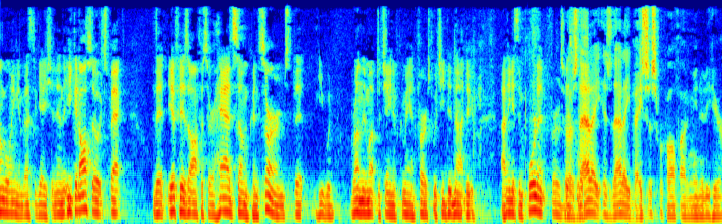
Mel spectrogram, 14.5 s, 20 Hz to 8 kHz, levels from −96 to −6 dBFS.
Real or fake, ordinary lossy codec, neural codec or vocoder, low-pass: fake; AAC, 32 kbps; vocoder, 44.1 kHz, 80 mel bands, Vocos; 7.2 kHz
